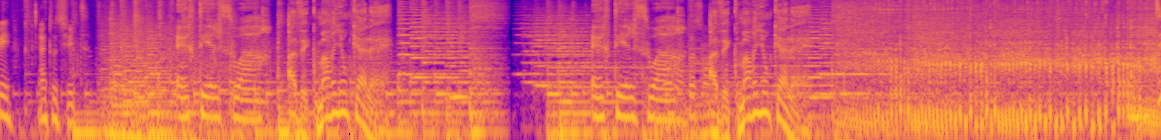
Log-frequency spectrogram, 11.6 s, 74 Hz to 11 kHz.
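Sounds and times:
speech: 0:00.0 - 0:04.3, 0:05.9 - 0:08.5
motorcycle engine revving: 0:07.9 - 0:11.6.

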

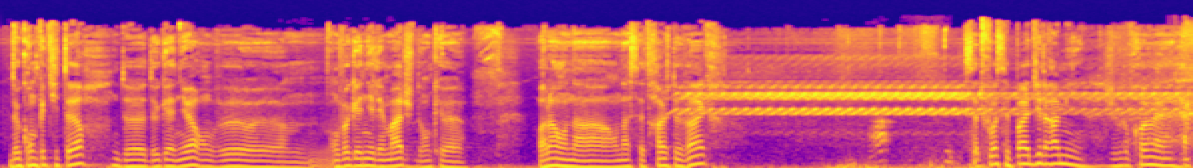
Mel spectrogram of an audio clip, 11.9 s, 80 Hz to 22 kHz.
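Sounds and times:
speech: 0:00.1 - 0:07.4, 0:09.4 - 0:11.9
fire alarm ringing with a high-pitched tone: 0:06.6 - 0:11.9.

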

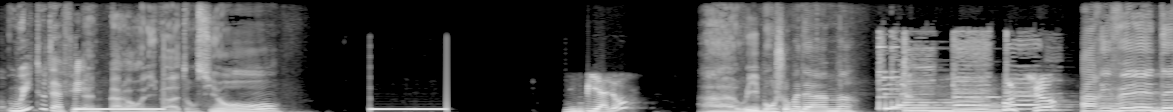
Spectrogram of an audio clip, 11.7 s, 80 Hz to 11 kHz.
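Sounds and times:
speech: 0:00.1 - 0:02.9, 0:05.6 - 0:06.4, 0:07.0 - 0:09.6, 0:10.3 - 0:11.7
telephone ringing tone on an outgoing call: 0:00.8 - 0:01.7, 0:03.7 - 0:04.5.

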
